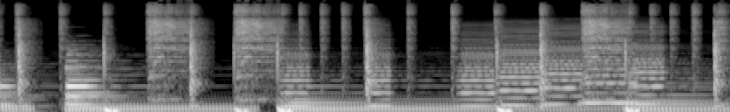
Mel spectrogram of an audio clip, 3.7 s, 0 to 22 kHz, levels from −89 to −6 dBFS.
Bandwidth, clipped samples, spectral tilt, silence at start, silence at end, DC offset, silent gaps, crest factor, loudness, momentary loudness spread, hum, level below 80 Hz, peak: over 20 kHz; under 0.1%; -4 dB/octave; 0 s; 0 s; under 0.1%; none; 16 dB; -22 LUFS; 5 LU; none; -28 dBFS; -6 dBFS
